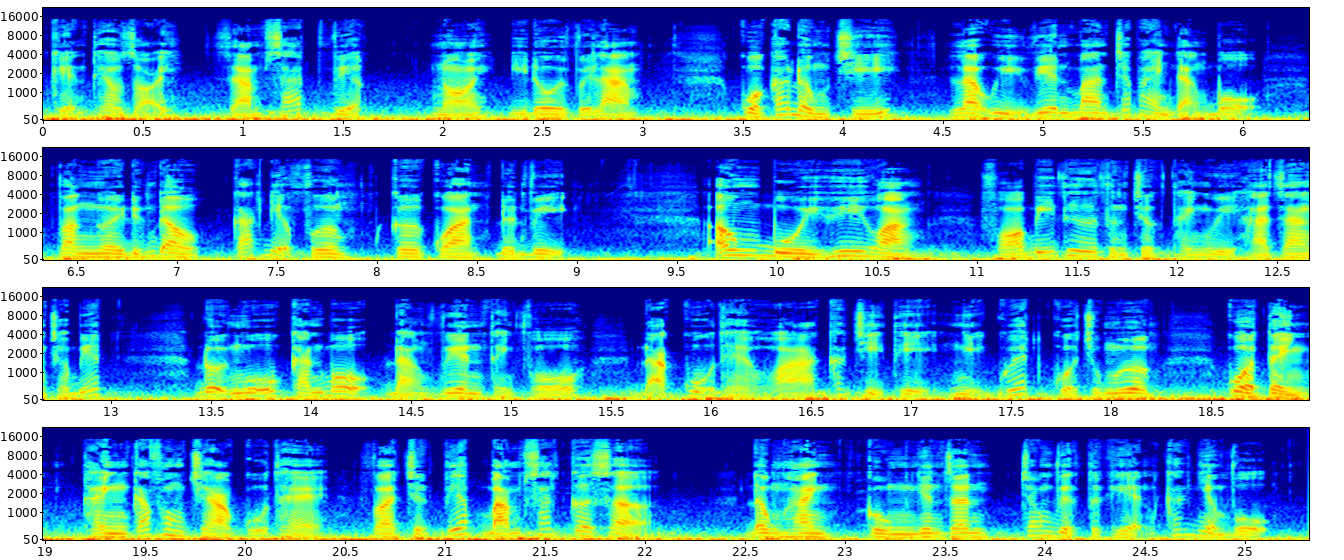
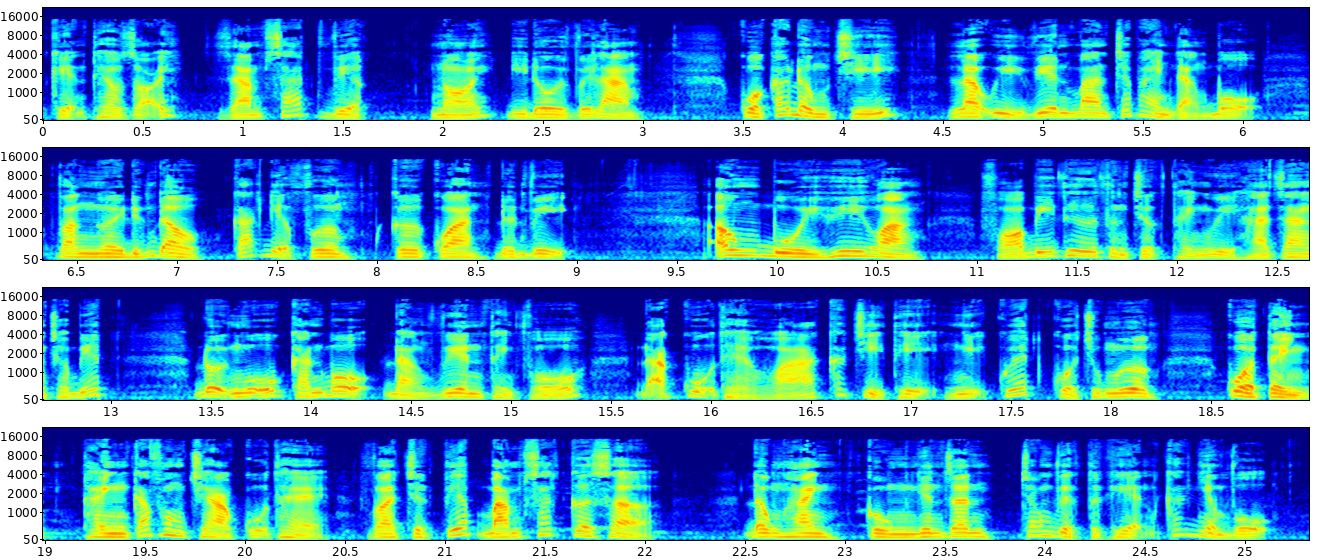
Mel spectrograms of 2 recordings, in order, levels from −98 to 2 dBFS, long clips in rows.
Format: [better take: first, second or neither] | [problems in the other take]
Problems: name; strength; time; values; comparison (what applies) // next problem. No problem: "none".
second | low rumble; faint; throughout; 20 dB below the speech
